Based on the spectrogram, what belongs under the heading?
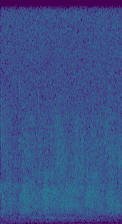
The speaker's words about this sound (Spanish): ¡Déjenme un fuerte aplauso, por favor.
